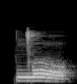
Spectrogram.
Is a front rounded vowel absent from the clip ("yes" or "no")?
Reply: yes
